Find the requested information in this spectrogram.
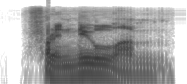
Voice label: "frenulum", American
